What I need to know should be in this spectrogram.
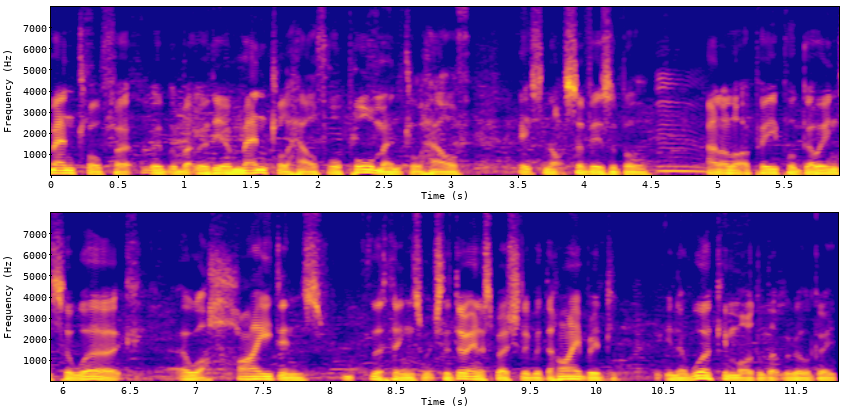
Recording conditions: busy venue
